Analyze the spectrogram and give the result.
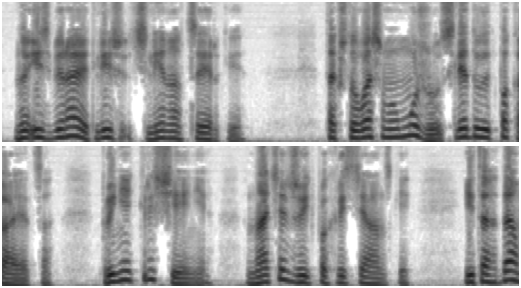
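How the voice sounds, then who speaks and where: A man's voice: a little high, gravelly, no room sound, clean studio sound. A man voicing an earnest male minister who explains scripture patiently.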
